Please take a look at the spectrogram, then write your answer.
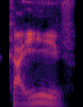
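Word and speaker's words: Kyiv: I call it remember Kiev is the Russian pronunciation so I'll stick with the Ukrainian Kiev kaive um the the Russians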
